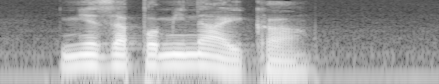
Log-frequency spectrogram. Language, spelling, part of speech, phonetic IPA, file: Polish, niezapominajka, noun, [ˌɲɛzapɔ̃mʲĩˈnajka], Pl-niezapominajka.ogg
